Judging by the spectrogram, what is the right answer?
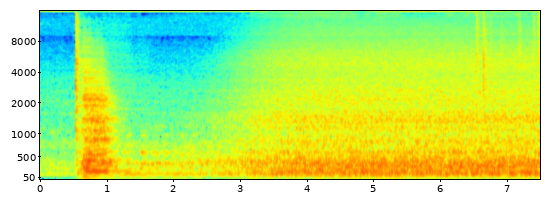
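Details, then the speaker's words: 1988 Tempstar system's furnace blower after being removed, cleaned, lubricated and reinstalled, run with the thermostat fan switch set to on: a click, then a smooth steady rush of air with no squeal or knock; blower runs freely. "I got the fan up switch on the thermostat set the on so imma turn on and see how this thing sounds now"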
